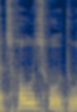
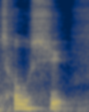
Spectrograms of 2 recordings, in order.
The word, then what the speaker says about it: 抽搐: 比如说我把这个抽搐读成了抽蓄，那么很多朋友非常正确的指出来了，感谢你们，感谢你们，你们说的对。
